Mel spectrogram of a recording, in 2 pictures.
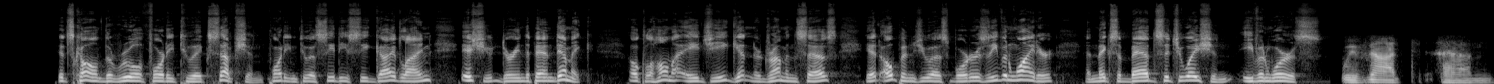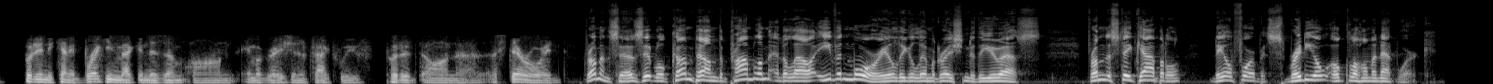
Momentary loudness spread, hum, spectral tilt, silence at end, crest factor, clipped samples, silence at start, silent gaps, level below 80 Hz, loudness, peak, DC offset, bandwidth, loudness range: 12 LU; none; -6 dB/octave; 0.65 s; 18 dB; under 0.1%; 0.6 s; none; -48 dBFS; -18 LUFS; 0 dBFS; under 0.1%; 18.5 kHz; 6 LU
